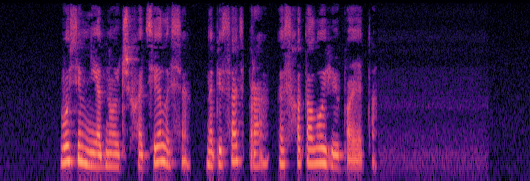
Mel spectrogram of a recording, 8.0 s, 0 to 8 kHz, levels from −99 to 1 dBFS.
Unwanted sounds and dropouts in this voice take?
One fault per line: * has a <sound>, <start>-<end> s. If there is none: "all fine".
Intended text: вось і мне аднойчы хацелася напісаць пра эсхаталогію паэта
all fine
